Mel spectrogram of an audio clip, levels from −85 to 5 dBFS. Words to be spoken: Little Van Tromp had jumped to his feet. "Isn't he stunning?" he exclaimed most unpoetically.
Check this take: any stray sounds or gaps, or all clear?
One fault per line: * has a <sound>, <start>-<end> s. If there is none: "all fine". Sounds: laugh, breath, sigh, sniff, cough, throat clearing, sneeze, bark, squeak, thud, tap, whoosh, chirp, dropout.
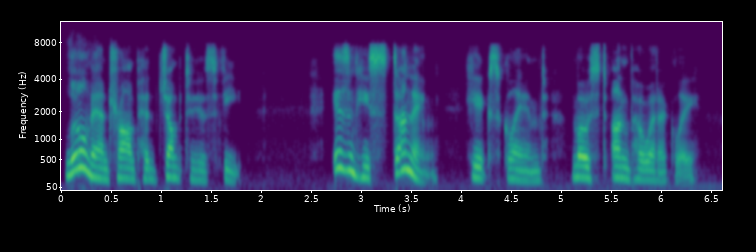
all fine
